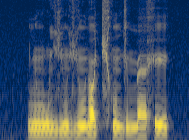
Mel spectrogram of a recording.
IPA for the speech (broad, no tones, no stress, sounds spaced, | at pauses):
l ũ w ĩ ʑ ũ ʑ õ ɾ ɒ t͡ɕʰ õ ɡ e m æ h e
